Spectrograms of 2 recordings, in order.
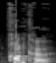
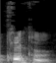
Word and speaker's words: conquer: Nhưng mà conquer là trọng âm 1. Đó. Vậy trọng âm rơi vào âm tiết thứ nhất.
